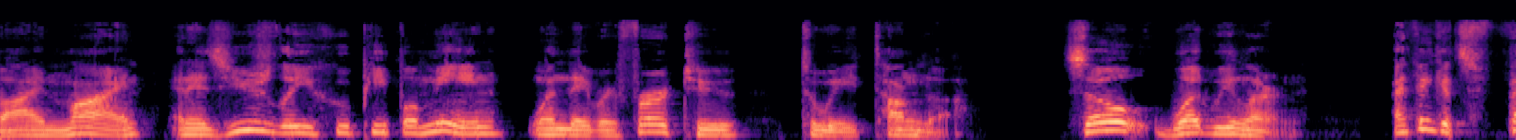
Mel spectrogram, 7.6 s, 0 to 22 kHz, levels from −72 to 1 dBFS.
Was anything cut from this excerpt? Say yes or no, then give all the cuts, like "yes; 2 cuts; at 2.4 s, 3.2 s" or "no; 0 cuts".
no; 0 cuts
